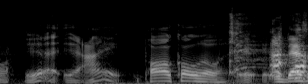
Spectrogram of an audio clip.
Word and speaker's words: Paulo Coelho: I ain't Paulo Coelho.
